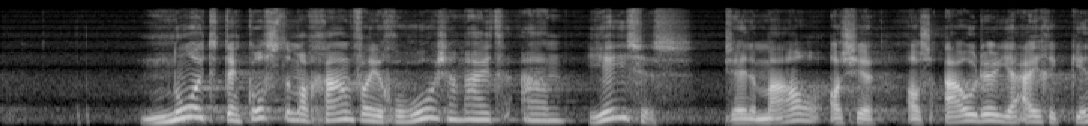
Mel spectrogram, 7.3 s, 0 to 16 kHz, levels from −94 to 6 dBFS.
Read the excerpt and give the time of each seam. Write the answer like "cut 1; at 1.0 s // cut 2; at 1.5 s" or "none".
cut 1; at 4.8 s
